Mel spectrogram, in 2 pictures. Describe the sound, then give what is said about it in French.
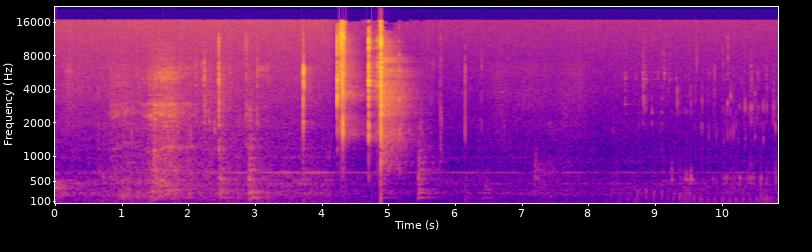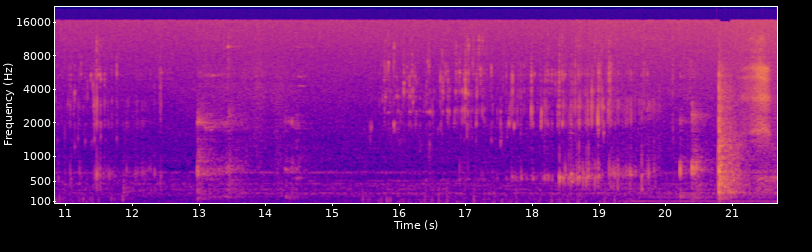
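A 44-centilitre can of Black IPA beer is cracked open with a sharp hiss and pop, then poured into a glass, the liquid gurgling and fizzing steadily, with scattered small clinks and no talking. “Voilà, donc c'est de la canette format 44 centilitres parce que nous on trouve que 33 c'est toujours frustrant, on n'en a jamais assez, donc on a fait du 44.”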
